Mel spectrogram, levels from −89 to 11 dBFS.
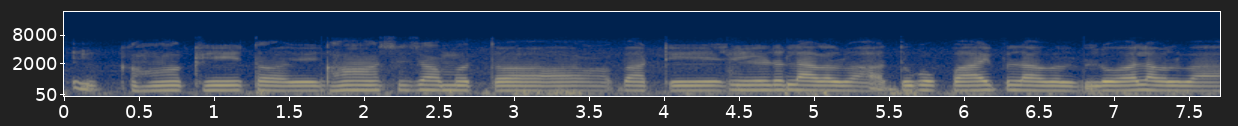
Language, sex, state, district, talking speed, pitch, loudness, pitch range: Hindi, female, Uttar Pradesh, Gorakhpur, 140 wpm, 195 Hz, -26 LUFS, 190-205 Hz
